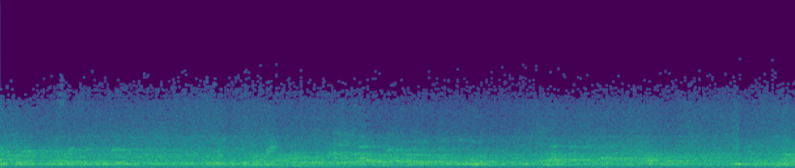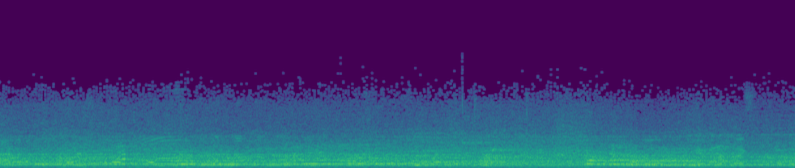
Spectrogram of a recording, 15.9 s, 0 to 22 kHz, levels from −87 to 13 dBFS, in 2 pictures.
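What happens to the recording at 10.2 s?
Nothing goes wrong at 10.2 s; the audio runs through that moment intact, with no dropout, click, glitch or other fault.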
